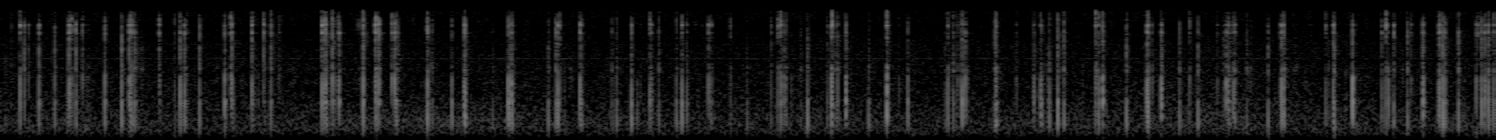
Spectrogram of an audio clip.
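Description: A small ceramic foundation bottle with a plastic cap is held in the hands and tapped with long nails. It gives rapid, irregular runs of dozens of crisp, bright clicks that stop instantly, with no low end beneath them.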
